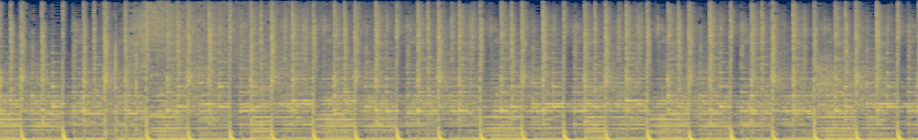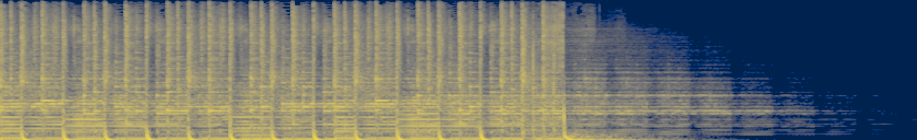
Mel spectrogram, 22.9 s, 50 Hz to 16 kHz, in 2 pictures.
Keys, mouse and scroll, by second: 10.1 shift+d, 12.1-13.6 drag, 19.1-19.7 scroll up 3, 19.7-20.2 shift+middle drag, 20.2-22.0 scroll up 2, 22.0-22.9 drag.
